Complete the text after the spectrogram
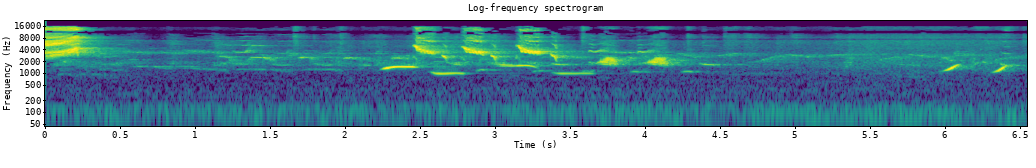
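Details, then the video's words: Fighting song of a green-eyed hwamei, a recording used to train other hwamei toward a gentle song; quiet opening, then a sudden burst of varied whistled and slurred notes, fading into scattered soft phrases and two final upward whistles. "Họa Mi Mắt Lục Đậu Thanh Hót Đấu ( Dùng luyện Mi hót bài êm không gắt )"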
